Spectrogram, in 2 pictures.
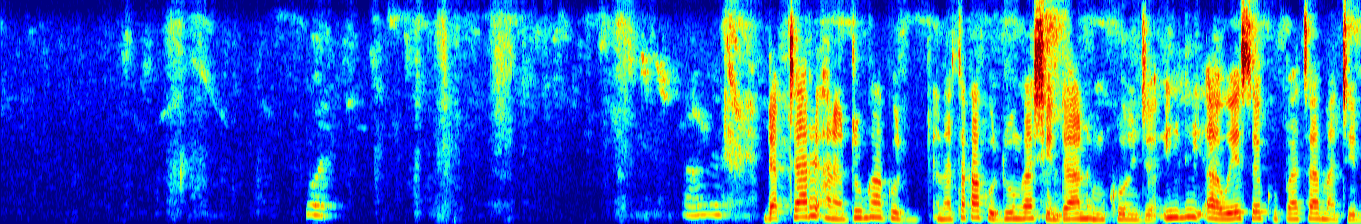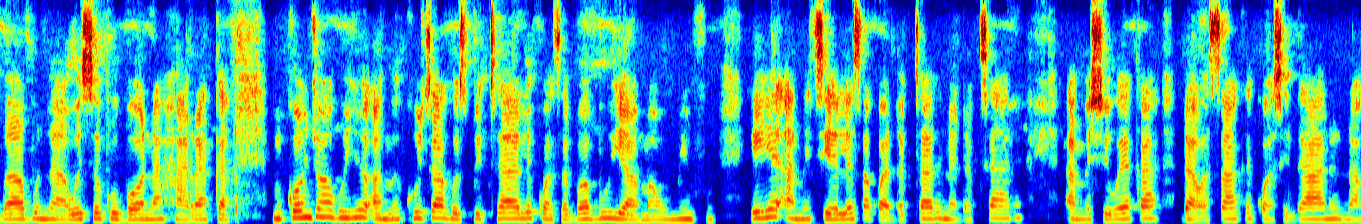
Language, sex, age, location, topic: Swahili, male, 25-35, Nakuru, health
